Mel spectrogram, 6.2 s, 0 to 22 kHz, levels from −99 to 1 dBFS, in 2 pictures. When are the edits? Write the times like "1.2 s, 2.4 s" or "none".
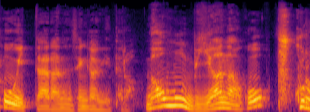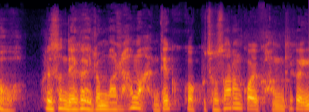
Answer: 1.3 s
